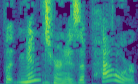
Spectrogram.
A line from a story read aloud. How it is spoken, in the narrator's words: cried the girl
